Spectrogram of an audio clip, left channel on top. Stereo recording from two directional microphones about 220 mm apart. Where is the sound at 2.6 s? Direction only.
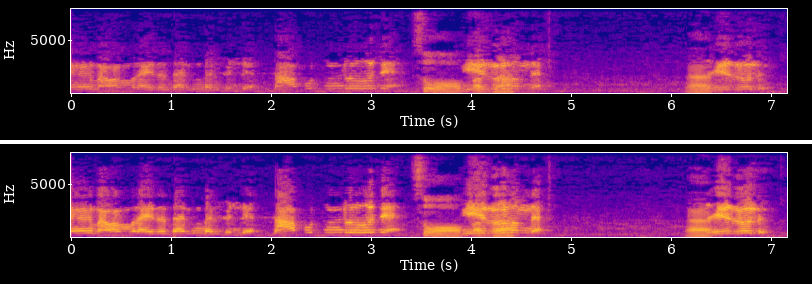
35° right (ahead or behind).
